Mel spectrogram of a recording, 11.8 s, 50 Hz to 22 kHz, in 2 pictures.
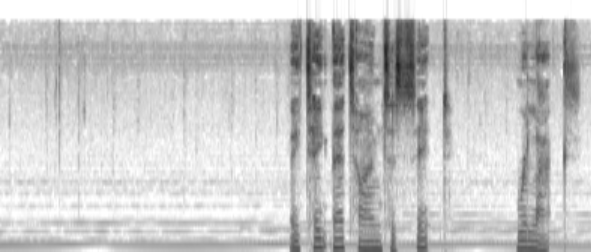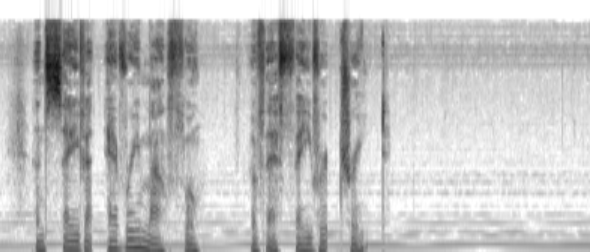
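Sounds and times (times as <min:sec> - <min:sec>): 
rain pattering outside a bakery: 0:00.0 - 0:11.8
speech: 0:02.9 - 0:04.6, 0:05.2 - 0:09.7.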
